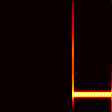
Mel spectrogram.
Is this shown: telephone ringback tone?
yes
